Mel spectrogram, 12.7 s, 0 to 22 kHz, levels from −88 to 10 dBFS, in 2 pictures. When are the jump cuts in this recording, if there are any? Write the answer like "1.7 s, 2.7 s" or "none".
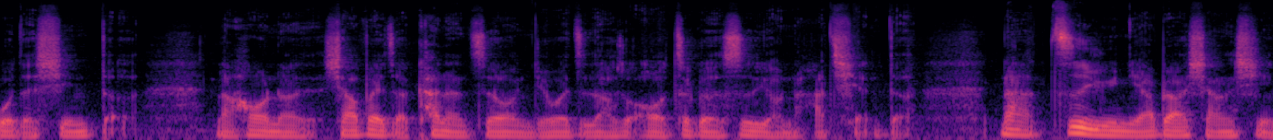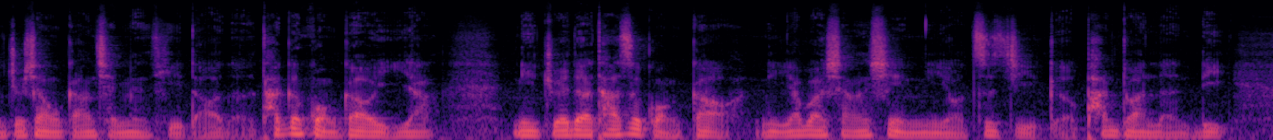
none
